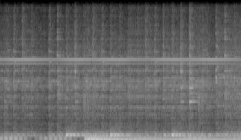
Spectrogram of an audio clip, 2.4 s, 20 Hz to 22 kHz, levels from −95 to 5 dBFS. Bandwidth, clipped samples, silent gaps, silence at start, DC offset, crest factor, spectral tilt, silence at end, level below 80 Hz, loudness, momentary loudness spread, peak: over 20 kHz; under 0.1%; none; 0 s; under 0.1%; 16 dB; -5.5 dB/octave; 0 s; -44 dBFS; -27 LUFS; 8 LU; -10 dBFS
